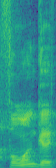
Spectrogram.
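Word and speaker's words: Fuaga: drafts I see Tois say fanga got that pronunciation down there we go uh fanga tends to be most people's ot2 off the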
